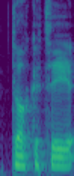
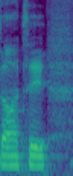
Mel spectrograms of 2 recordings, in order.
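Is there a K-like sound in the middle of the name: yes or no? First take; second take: yes; no. First: The middle is said with a K-like sound. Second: The middle is said with a plain h sound. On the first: "it baffles me how people say it" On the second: "there isn't a K in"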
